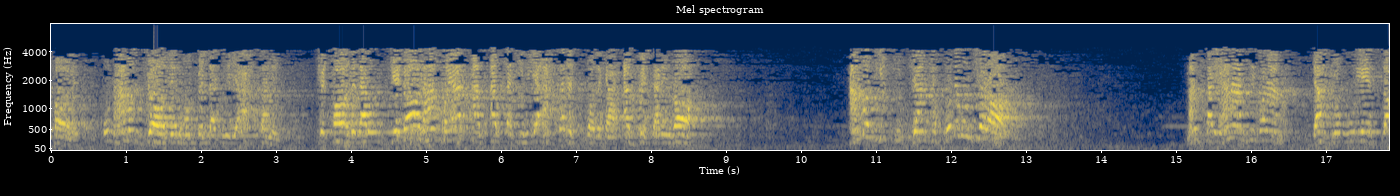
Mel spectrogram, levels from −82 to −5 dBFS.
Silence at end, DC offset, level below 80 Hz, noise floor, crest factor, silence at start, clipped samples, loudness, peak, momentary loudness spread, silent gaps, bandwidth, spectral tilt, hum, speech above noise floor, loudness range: 0 s; under 0.1%; -48 dBFS; -51 dBFS; 16 dB; 0 s; under 0.1%; -15 LUFS; 0 dBFS; 13 LU; none; 6.2 kHz; -5.5 dB/octave; none; 36 dB; 6 LU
